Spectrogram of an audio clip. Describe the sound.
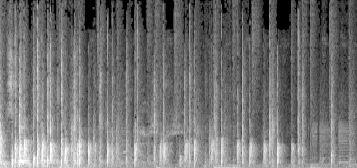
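A burst of audience applause for the band a band as it is introduced, dense rapid clapping that is loudest at the start and thins into scattered, uneven claps, with faint voices mixed in.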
